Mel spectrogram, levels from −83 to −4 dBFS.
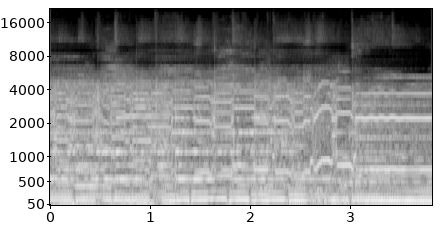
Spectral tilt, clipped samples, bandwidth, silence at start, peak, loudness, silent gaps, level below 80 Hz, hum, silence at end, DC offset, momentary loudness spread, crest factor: -5.5 dB/octave; under 0.1%; 15 kHz; 0 s; 0 dBFS; -11 LUFS; none; -24 dBFS; none; 0 s; under 0.1%; 2 LU; 12 dB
